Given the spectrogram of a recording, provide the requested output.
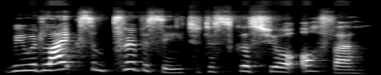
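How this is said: It is spoken in a British accent. "in the British English"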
